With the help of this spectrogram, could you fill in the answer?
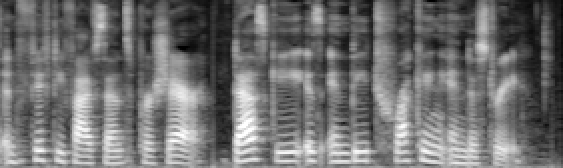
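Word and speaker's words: Daseke: on our list today is a company called daski and i know that it does not look like it's pronounced that way based on how it's spelled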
